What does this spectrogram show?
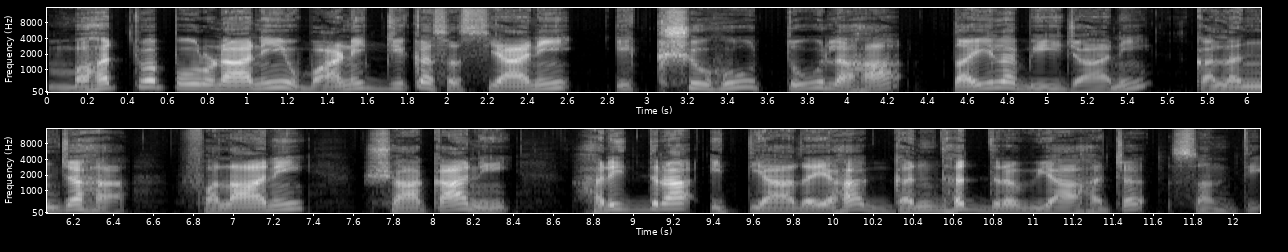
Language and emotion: Sanskrit, neutral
